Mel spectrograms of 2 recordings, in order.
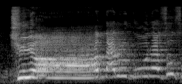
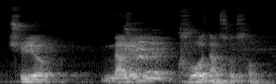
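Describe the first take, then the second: First: It is shouted loudly in panic. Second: It is read calmly and evenly.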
